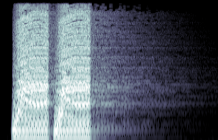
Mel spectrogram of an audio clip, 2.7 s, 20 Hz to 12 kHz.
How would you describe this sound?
DnB&Dubstep 010
DnB & Dubstep Samples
